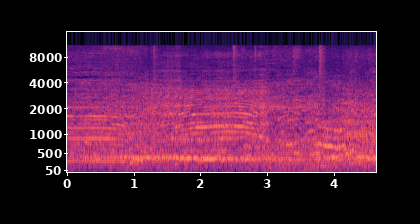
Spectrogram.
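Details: Calves moo in Nganjuk, Indonesia: several overlapping drawn-out harmonic moos at a steady level, with faint vehicle-like noise and scattered clicks behind.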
